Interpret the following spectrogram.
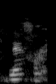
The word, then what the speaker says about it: Nassau: Nassau?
